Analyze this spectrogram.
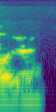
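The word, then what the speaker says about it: Selye: Cellier? Say that Hans again. Cellier?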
